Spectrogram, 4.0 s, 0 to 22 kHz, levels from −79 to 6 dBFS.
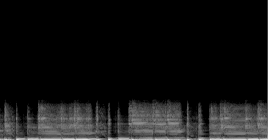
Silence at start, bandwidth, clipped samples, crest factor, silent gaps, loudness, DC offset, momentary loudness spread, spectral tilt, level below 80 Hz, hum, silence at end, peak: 0 s; 5.4 kHz; under 0.1%; 10 dB; none; -15 LUFS; under 0.1%; 9 LU; -9 dB/octave; -12 dBFS; none; 0 s; -2 dBFS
